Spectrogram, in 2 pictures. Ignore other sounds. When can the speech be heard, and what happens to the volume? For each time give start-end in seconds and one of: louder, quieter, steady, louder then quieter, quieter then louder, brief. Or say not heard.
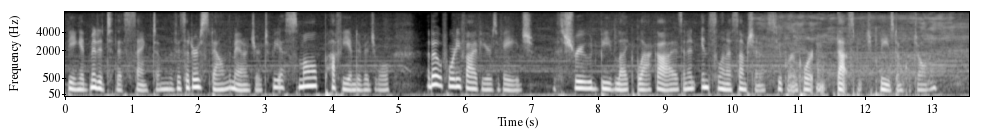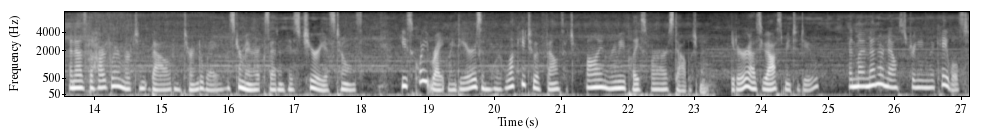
0.1-27.0 steady.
